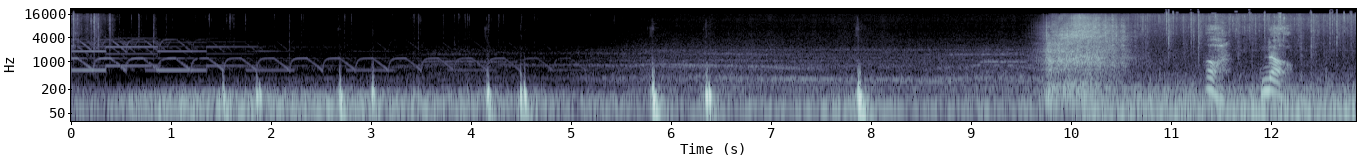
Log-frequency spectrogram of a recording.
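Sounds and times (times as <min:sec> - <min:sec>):
ambulance siren wailing: 0:00.0 - 0:09.7
rushing noise: 0:05.3 - 0:11.3
speech: 0:11.4 - 0:12.3.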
